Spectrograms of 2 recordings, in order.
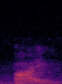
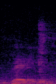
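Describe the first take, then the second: First: The vowel sounds like 'eye'. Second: The vowel sounds like 'ay'. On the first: The word stands on its own. "house is bite" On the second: The word is bound to a following noun. "when it's in construct, it reduces to bait"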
